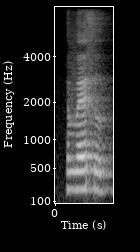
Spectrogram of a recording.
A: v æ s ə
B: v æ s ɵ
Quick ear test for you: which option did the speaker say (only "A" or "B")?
A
